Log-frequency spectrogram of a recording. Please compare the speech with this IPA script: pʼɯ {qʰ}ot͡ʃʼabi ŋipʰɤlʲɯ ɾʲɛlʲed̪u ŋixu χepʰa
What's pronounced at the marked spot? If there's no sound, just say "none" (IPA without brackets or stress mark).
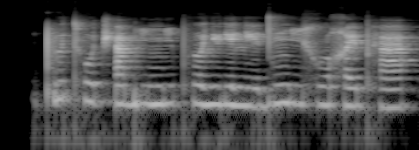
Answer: tʰ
